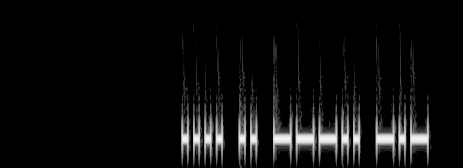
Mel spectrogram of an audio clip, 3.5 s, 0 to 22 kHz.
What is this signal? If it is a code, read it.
Morse code, heard as a keyed tone, about 28 wpm, 700 Hz. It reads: HI8K
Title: DXCC-100 Call Signs - 4 Characters - 28wpm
